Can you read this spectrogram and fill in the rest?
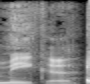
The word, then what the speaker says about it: Misa: Like, is it Misa or Mika? – It's Misa.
